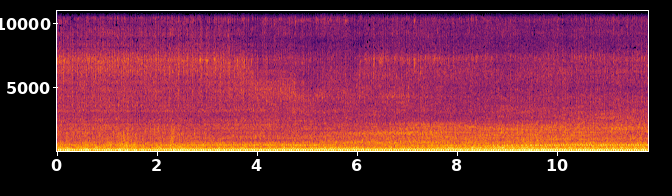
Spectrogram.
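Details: Wisconsin THD air-cooled twin on the bench, fitted with a flush head that tucks into the shroud; steady, even low thumping at a settled idle, no knocks or ticks; the head makes it quieter; normal running.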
